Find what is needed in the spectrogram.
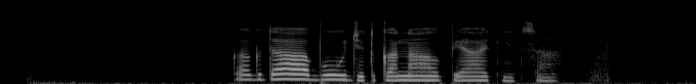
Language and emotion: Russian, sad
